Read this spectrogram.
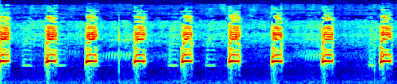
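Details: Frog calling with short, nasal, honking notes repeated steadily about twice a second. Each note is rich and buzzy, with little else heard between calls.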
